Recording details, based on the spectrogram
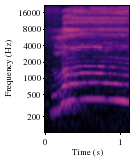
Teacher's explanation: A sílaba tônica, lam. Ela é a antepenúltima, ó. Última, penúltima, antepenúltima.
